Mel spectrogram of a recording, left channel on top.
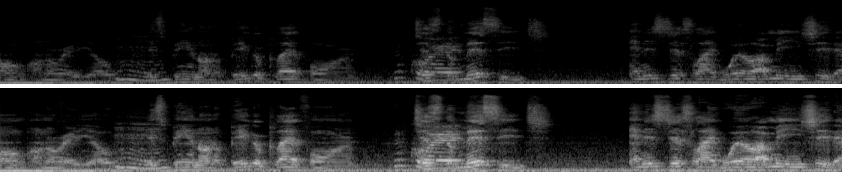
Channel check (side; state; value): left; quieter; 15.7 dB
